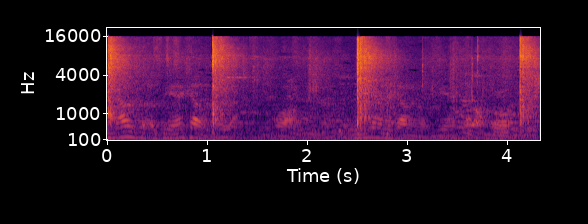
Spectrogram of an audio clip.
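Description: Sepak takraw ball being kicked, three sharp smacks about a second apart during a rally.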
